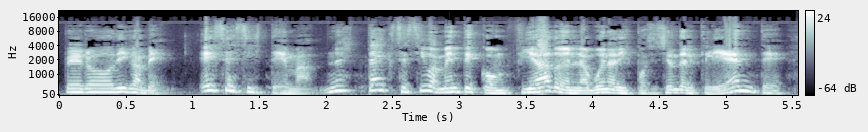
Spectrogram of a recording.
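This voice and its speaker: A man's voice: a little high, sing-song, normal speed, a bit bright, husky, heavily acted. A man playing a wry, cynical newspaperman in a radio play, skeptical and pointed in his questions. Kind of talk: theatrical radio play acting.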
